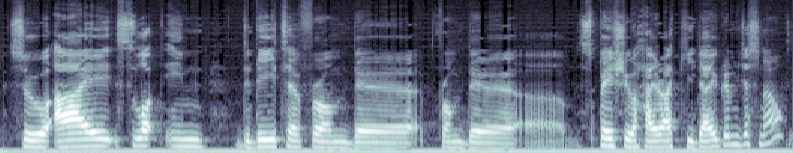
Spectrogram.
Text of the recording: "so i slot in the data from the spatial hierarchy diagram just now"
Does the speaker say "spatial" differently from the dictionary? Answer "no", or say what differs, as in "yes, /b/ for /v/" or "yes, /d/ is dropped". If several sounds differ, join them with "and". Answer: no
